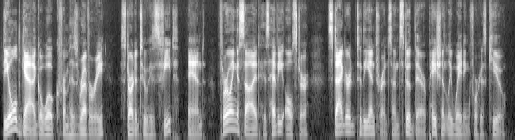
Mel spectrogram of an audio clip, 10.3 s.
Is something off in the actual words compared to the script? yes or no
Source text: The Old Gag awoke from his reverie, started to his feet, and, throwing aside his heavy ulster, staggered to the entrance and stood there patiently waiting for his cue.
no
